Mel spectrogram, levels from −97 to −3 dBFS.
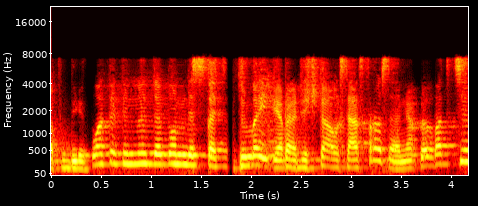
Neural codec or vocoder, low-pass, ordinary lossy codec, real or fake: codec, 16 kHz, 0.5 kbps, X-Codec, HuBERT features, trained on general audio; 7.2 kHz; Opus, 64 kbps; fake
